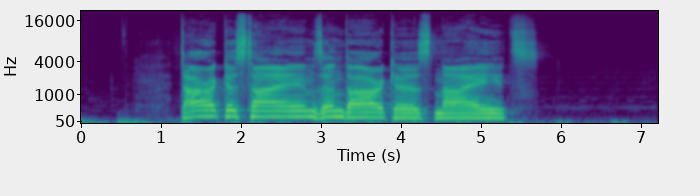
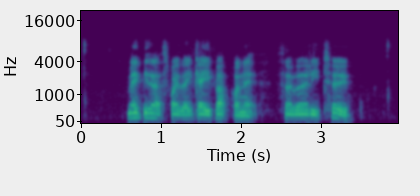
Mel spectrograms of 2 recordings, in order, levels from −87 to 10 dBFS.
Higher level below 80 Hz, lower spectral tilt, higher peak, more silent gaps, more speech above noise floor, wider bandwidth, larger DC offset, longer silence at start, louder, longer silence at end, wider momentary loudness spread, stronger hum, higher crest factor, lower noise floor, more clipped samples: first, -48 dBFS vs -70 dBFS; about the same, -5 dB/octave vs -5.5 dB/octave; first, -2 dBFS vs -10 dBFS; neither; about the same, 46 dB vs 49 dB; first, over 20 kHz vs 8.6 kHz; neither; first, 0.5 s vs 0.05 s; first, -15 LUFS vs -27 LUFS; first, 1.55 s vs 0.6 s; first, 9 LU vs 6 LU; neither; about the same, 14 dB vs 18 dB; second, -60 dBFS vs -76 dBFS; neither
